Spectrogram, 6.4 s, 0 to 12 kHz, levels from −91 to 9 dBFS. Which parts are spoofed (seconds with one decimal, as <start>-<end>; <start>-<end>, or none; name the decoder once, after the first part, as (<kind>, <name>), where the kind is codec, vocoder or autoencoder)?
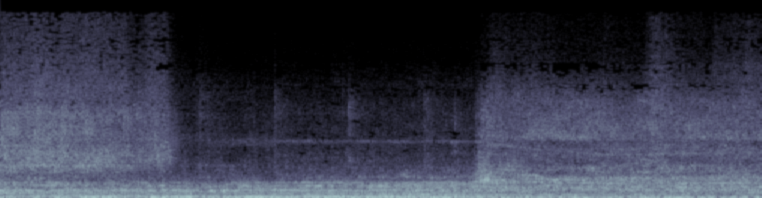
1.1-2.3 (codec, SNAC)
